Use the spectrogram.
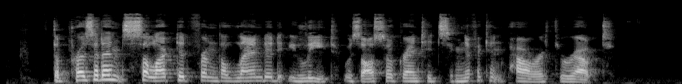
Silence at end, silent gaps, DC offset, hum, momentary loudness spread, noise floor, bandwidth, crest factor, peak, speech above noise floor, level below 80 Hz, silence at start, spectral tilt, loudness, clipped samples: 0.7 s; none; under 0.1%; none; 12 LU; -64 dBFS; 11.5 kHz; 18 dB; -2 dBFS; 45 dB; -54 dBFS; 0.55 s; -3 dB/octave; -18 LUFS; under 0.1%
